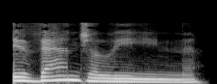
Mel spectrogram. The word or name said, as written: evangeline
